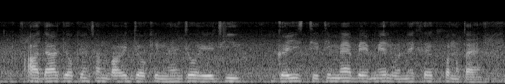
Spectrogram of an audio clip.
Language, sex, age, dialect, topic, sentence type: Hindi, male, 18-24, Hindustani Malvi Khadi Boli, banking, statement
